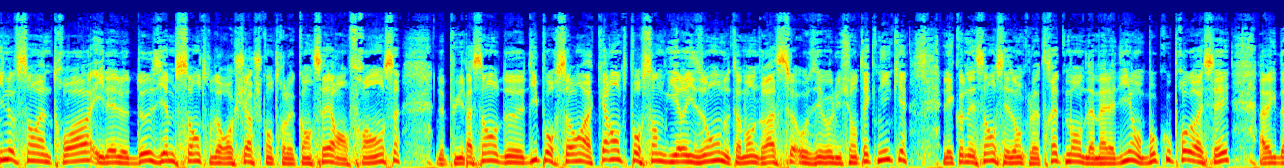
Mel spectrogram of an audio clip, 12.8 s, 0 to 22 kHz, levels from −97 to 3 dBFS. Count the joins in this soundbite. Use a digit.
1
